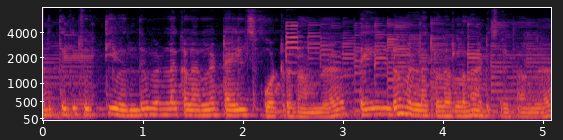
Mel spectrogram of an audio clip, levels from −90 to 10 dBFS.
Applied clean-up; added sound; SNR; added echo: none; Guitar; 14 dB; reverberation time 0.8 s.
